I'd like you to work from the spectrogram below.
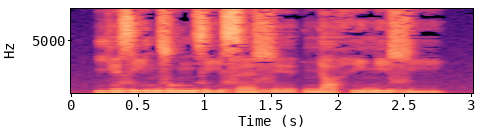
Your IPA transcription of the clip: jɪ˦zi˦nzu˦ nzi˦zɛ˧ɮɪ˧ | ɲa˨hi˦˨ɲi˦ ɮi˧

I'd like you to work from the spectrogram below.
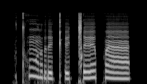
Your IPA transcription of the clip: tʰũrekʼe ǀe pɛ̃

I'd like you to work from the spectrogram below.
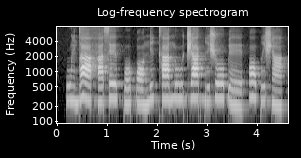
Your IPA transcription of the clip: wĩ˨daː˦˨ ha˨seː˦ po˨˦ɓɔ˨ ni˦kʰa˦nuː˦ d͡ʒaː˦ɡ͡bi˨˦ʃoː˦ɓeː˨ | ɔ˦˨pi˦ ʃã˨

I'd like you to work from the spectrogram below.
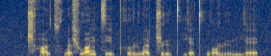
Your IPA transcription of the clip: ʈ͡ʂʰɑ˨˩ʊ̯t͡sʰwä˦ʂwɑ˥ŋ t͡se˥˧ɪ̯pʰɤ˥˧ɻwä˥˩ʈ͡ʂɻ̩˥ t̪ʰjɛ˥˧t̪ʰwɔ˥˩ɻɻ̩˧˥mjɛ˥

